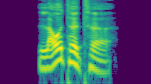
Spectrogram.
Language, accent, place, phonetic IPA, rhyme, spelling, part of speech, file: German, Germany, Berlin, [ˈlaʊ̯tətə], -aʊ̯tətə, lautete, verb, De-lautete.ogg
- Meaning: inflection of lauten: 1. first/third-person singular preterite 2. first/third-person singular subjunctive II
